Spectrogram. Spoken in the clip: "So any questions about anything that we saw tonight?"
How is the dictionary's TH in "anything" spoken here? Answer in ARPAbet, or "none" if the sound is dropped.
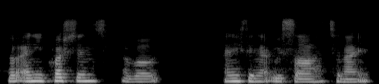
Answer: TH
